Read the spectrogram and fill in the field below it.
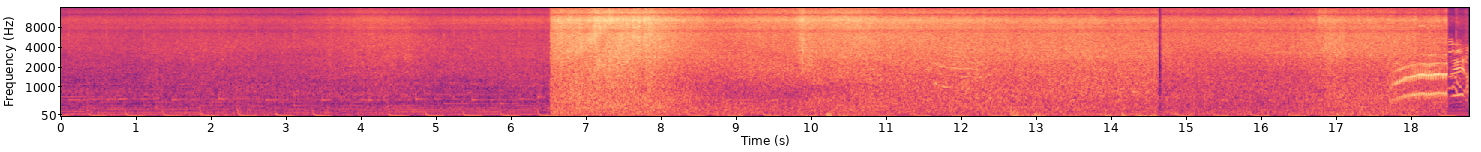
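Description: Ocean waves crashing on RK Beach in Vizag during stormy weather, a loud continuous roar of surf that swells sharply partway through and stays heavy, with no voices heard.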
